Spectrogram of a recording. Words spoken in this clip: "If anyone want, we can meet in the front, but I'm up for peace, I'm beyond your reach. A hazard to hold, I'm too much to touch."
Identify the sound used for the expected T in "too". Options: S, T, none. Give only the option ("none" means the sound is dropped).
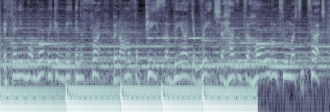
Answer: T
